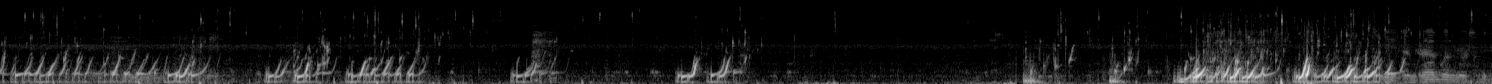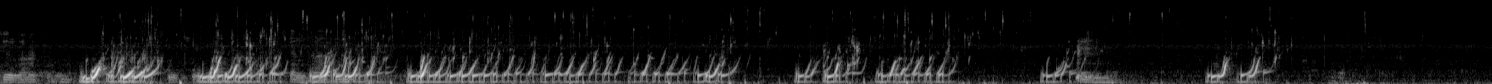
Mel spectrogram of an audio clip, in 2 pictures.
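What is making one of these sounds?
Air bubbles gurgle softly in water.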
